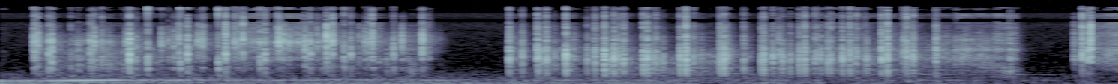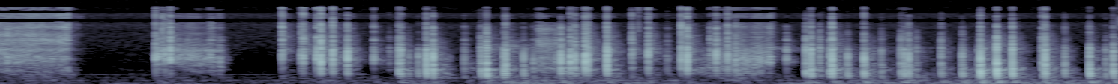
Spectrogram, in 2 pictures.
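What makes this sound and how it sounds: Long nails tap rapidly on the lid of a closed white cardboard gift box. The result is dry, clicky taps with a faint scratchy edge, coming in dense bursts separated by brief silences, each tap dying away almost at once.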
